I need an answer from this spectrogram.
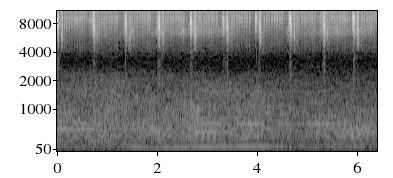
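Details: Ladder grasshopper in Muhrtal, Austria, on 9 October, picked up with an ultrasound detector: short high hissing chirps repeated at regular intervals of about two thirds of a second, over faint low background hum.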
